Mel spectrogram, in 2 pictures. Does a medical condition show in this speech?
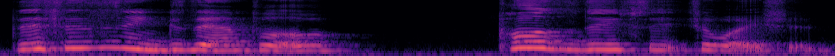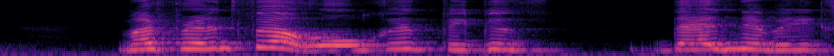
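Yes: cerebral palsy; affects walking and speech.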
